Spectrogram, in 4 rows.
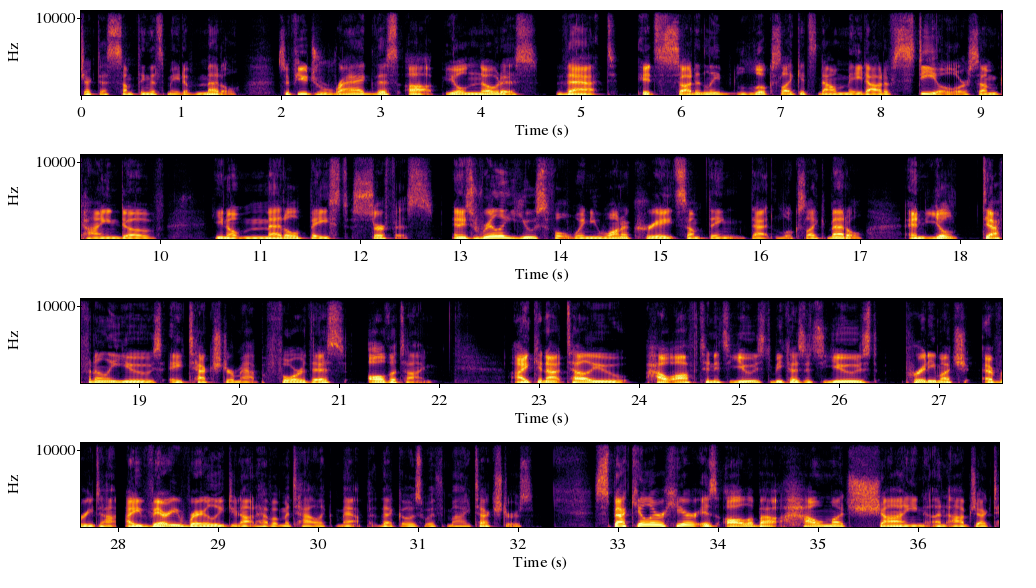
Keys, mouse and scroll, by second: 5.0 click, 7.9 middle click, 8.5 middle click, 8.6 middle click, 9.2 middle click, 11.8 middle click.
